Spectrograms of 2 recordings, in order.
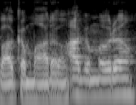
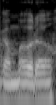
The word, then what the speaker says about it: Agamotto: he starts like tinkering we've been pronouncing it wrong this whole time it's not the eye of agam aoto it's aoto when he when he when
